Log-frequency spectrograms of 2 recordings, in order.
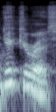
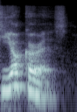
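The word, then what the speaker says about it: Gyökeres: a g go to why do you call him gares it's yares a gares yares that's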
